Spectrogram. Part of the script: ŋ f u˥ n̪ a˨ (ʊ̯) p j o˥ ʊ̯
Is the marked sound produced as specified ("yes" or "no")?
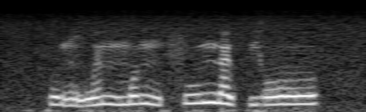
no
